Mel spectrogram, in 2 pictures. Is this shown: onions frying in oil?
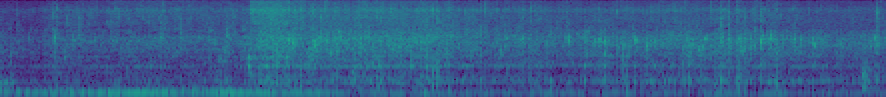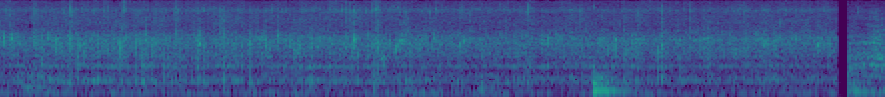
yes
